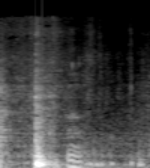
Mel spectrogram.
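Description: A single sharp knock on a wooden speaker cabinet about half a second in, as its back panel is worked loose by hand.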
